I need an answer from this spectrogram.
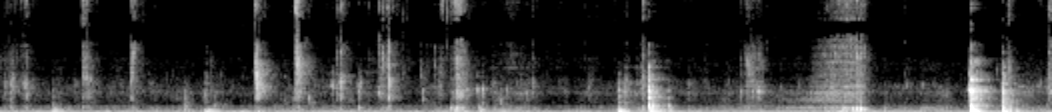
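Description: Chewing and sharp mouth clicks from someone eating beef-trotter stew (balbacua) with rice, in short separate sounds with quiet between. A brief swell comes about two seconds before the end, then the loudest click just after it.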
